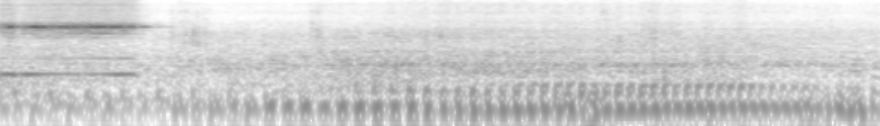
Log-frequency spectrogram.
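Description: A vehicle horn sounds for about a second at the start, then a motorcycle engine runs with a low, even putter that fades near the end.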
